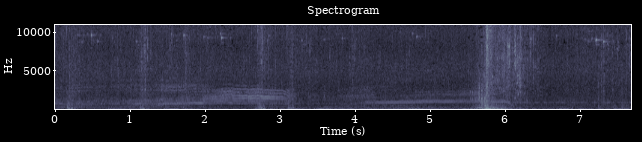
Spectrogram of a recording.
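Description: A monster lets out a low, wavering growl.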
